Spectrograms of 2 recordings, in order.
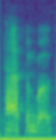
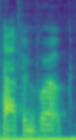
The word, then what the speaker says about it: Papenbrook: She said Papenbrook. I was like, yes, Papenbrook.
